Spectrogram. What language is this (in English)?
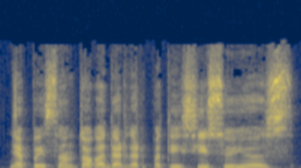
Lithuanian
